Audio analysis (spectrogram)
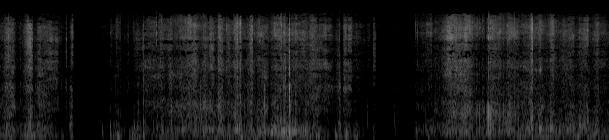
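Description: Fingertips scratch the top and grip the sides of a hollow, braided wicker box woven from seagrass. The result is a dense, rough, crackling scratch that is heavy in the low end, interrupted by two brief silent pauses.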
